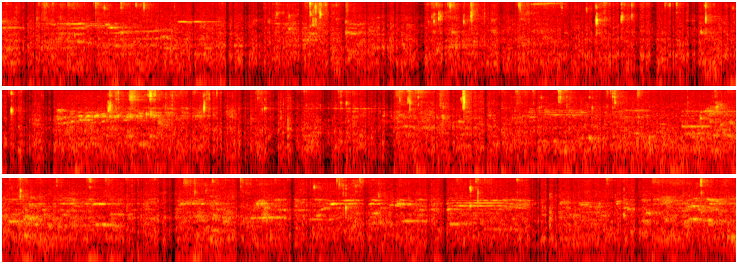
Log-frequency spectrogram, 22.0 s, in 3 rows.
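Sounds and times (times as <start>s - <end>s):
wet lip and tongue clicks: 2.6s - 3.6s, 4.2s - 18.6s
person chewing: 4.2s - 18.4s.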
